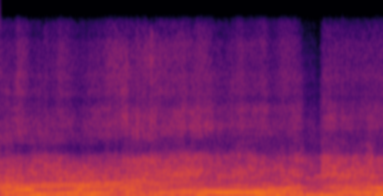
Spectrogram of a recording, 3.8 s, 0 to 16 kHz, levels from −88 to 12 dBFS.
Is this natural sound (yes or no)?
no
